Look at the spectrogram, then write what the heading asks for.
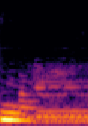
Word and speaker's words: Milan: Milan, okay? For y'all, I just feel like a lot of people don't know how to say her name properly, but it is Milan.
